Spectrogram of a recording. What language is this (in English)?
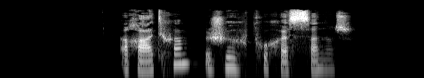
Kabardian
